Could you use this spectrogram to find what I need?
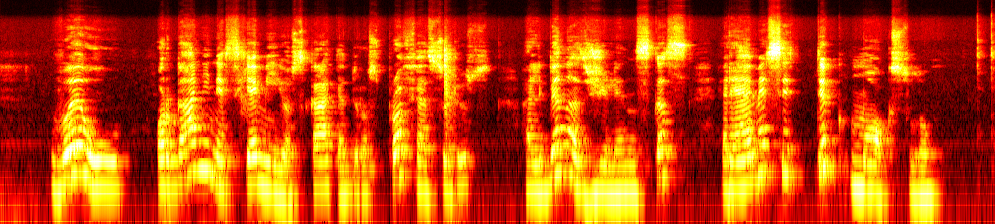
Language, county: Lithuanian, Klaipėda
